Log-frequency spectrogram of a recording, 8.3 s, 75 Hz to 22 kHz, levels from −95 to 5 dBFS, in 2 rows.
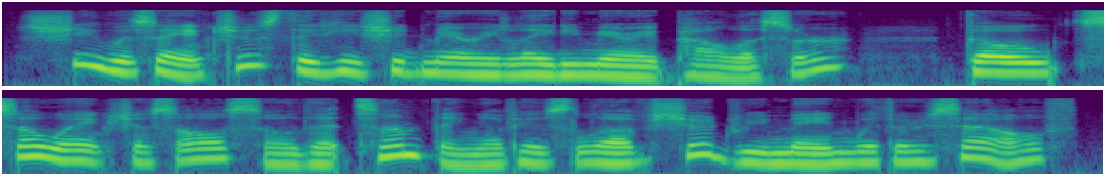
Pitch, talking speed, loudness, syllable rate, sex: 190 Hz, 165 wpm, -17 LUFS, 4.6 syllables/s, female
